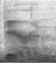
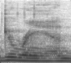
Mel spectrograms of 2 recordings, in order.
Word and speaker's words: Garand: Well, you know, basically you have the M1 Garand, and it is pronounced Garand, not Garand, not other ways. Mr. Garand himself said it's pronounced Garand.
